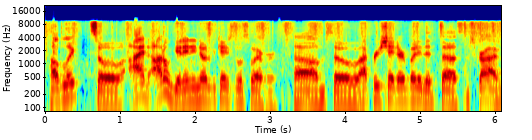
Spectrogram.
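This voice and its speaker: A streamer casually narrates his game while joking with his viewers, slow and rambling with lots of filler words. He has a mid-range voice, and there's background noise in the recording.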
